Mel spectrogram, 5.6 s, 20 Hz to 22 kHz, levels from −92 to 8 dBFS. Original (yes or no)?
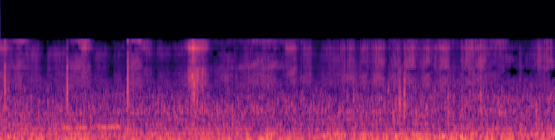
no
